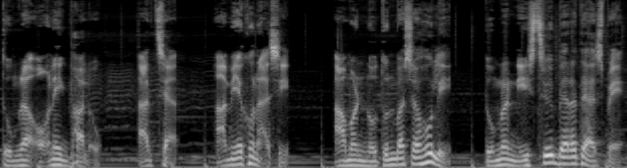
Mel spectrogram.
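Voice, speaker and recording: A man's voice: mid-range voice, expressive, fairly quick, faint music behind, natural voice. A man voicing a needy, idle male crow in a cartoon, speaking in a plaintive, pleading way. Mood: humble, grateful. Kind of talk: scripted cartoon dialogue.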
